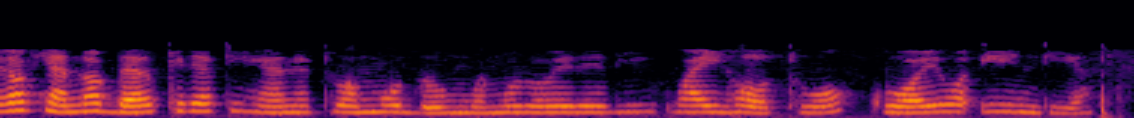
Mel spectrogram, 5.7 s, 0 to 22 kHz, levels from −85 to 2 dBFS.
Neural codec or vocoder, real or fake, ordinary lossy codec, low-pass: codec, 16 kHz, 2 kbps, FunCodec, trained on LibriTTS, 25 frames a second; fake; AAC, 16 kbps; 7.2 kHz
